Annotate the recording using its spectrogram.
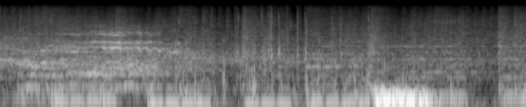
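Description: Logo sting: music with a horse whinnying in the first two seconds and clopping hoofbeats, closing on a deep low boom near the end.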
